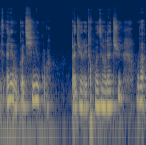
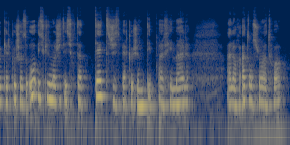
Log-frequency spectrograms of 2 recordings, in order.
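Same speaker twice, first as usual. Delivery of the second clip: ordinary delivery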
